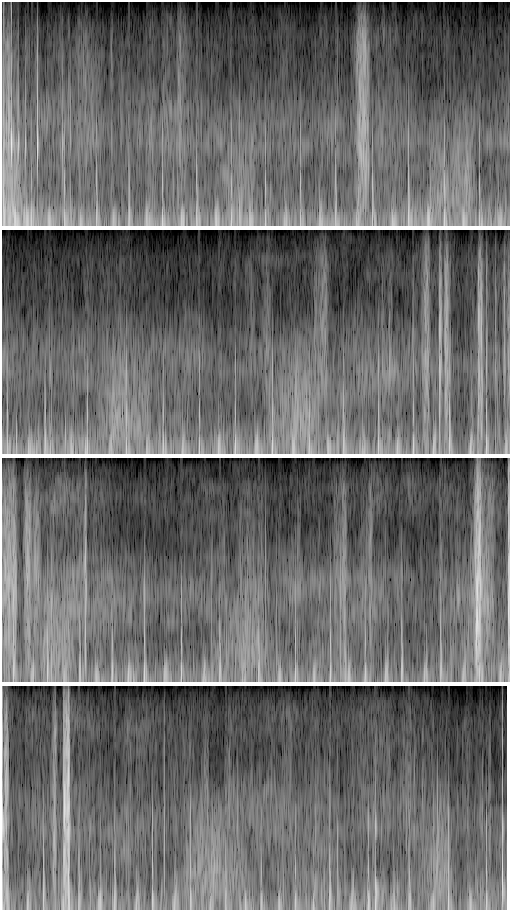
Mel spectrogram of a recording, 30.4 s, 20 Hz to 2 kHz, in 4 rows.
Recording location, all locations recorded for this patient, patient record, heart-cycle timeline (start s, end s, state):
pulmonary valve (PV)
aortic valve (AV)+pulmonary valve (PV)+tricuspid valve (TV)+mitral valve (MV)
#Age: Child
#Sex: Male
#Height: 124.0 cm
#Weight: 23.6 kg
#Pregnancy status: False
#Murmur: Absent
#Murmur locations: nan
#Most audible location: nan
#Systolic murmur timing: nan
#Systolic murmur shape: nan
#Systolic murmur grading: nan
#Systolic murmur pitch: nan
#Systolic murmur quality: nan
#Diastolic murmur timing: nan
#Diastolic murmur shape: nan
#Diastolic murmur grading: nan
#Diastolic murmur pitch: nan
#Diastolic murmur quality: nan
#Outcome: Normal
#Campaign: 2014 screening campaign
0.00	0.68	unannotated
0.68	0.78	S1
0.78	0.92	systole
0.92	1.00	S2
1.00	1.16	diastole
1.16	1.24	S1
1.24	1.38	systole
1.38	1.48	S2
1.48	1.64	diastole
1.64	1.74	S1
1.74	1.88	systole
1.88	1.96	S2
1.96	2.14	diastole
2.14	2.26	S1
2.26	2.38	systole
2.38	2.48	S2
2.48	2.66	diastole
2.66	2.78	S1
2.78	2.90	systole
2.90	3.00	S2
3.00	3.18	diastole
3.18	3.30	S1
3.30	3.40	systole
3.40	3.50	S2
3.50	3.68	diastole
3.68	3.80	S1
3.80	3.92	systole
3.92	4.02	S2
4.02	4.22	diastole
4.22	4.32	S1
4.32	4.44	systole
4.44	4.54	S2
4.54	4.74	diastole
4.74	4.86	S1
4.86	4.98	systole
4.98	5.06	S2
5.06	5.30	diastole
5.30	5.42	S1
5.42	5.54	systole
5.54	5.64	S2
5.64	5.82	diastole
5.82	5.94	S1
5.94	6.06	systole
6.06	6.18	S2
6.18	6.36	diastole
6.36	6.48	S1
6.48	6.60	systole
6.60	6.70	S2
6.70	6.88	diastole
6.88	7.02	S1
7.02	7.14	systole
7.14	7.24	S2
7.24	7.44	diastole
7.44	7.54	S1
7.54	7.68	systole
7.68	7.76	S2
7.76	8.00	diastole
8.00	8.10	S1
8.10	8.24	systole
8.24	8.36	S2
8.36	8.62	diastole
8.62	8.72	S1
8.72	8.86	systole
8.86	8.96	S2
8.96	9.22	diastole
9.22	9.34	S1
9.34	9.46	systole
9.46	9.56	S2
9.56	9.76	diastole
9.76	9.88	S1
9.88	10.00	systole
10.00	10.10	S2
10.10	10.30	diastole
10.30	10.42	S1
10.42	10.54	systole
10.54	10.64	S2
10.64	10.84	diastole
10.84	10.96	S1
10.96	11.08	systole
11.08	11.18	S2
11.18	11.40	diastole
11.40	11.52	S1
11.52	11.64	systole
11.64	11.74	S2
11.74	11.96	diastole
11.96	12.08	S1
12.08	12.20	systole
12.20	12.30	S2
12.30	12.48	diastole
12.48	12.60	S1
12.60	12.72	systole
12.72	12.82	S2
12.82	13.00	diastole
13.00	13.10	S1
13.10	13.24	systole
13.24	13.34	S2
13.34	13.52	diastole
13.52	13.62	S1
13.62	13.76	systole
13.76	13.86	S2
13.86	14.06	diastole
14.06	14.16	S1
14.16	14.30	systole
14.30	14.40	S2
14.40	14.62	diastole
14.62	14.72	S1
14.72	14.86	systole
14.86	14.94	S2
14.94	15.14	diastole
15.14	15.26	S1
15.26	15.38	systole
15.38	15.48	S2
15.48	15.64	diastole
15.64	15.76	S1
15.76	15.90	systole
15.90	16.00	S2
16.00	16.14	diastole
16.14	16.26	S1
16.26	16.38	systole
16.38	16.48	S2
16.48	16.62	diastole
16.62	16.74	S1
16.74	16.86	systole
16.86	16.96	S2
16.96	17.10	diastole
17.10	17.22	S1
17.22	17.34	systole
17.34	17.44	S2
17.44	17.66	diastole
17.66	17.76	S1
17.76	17.90	systole
17.90	18.00	S2
18.00	18.24	diastole
18.24	18.34	S1
18.34	18.48	systole
18.48	18.58	S2
18.58	18.82	diastole
18.82	18.94	S1
18.94	19.06	systole
19.06	19.16	S2
19.16	19.36	diastole
19.36	19.46	S1
19.46	19.60	systole
19.60	19.70	S2
19.70	19.90	diastole
19.90	20.00	S1
20.00	20.14	systole
20.14	20.22	S2
20.22	20.38	diastole
20.38	20.50	S1
20.50	20.66	systole
20.66	20.76	S2
20.76	20.96	diastole
20.96	21.08	S1
21.08	21.20	systole
21.20	21.30	S2
21.30	21.56	diastole
21.56	21.66	S1
21.66	21.80	systole
21.80	21.90	S2
21.90	22.14	diastole
22.14	30.45	unannotated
